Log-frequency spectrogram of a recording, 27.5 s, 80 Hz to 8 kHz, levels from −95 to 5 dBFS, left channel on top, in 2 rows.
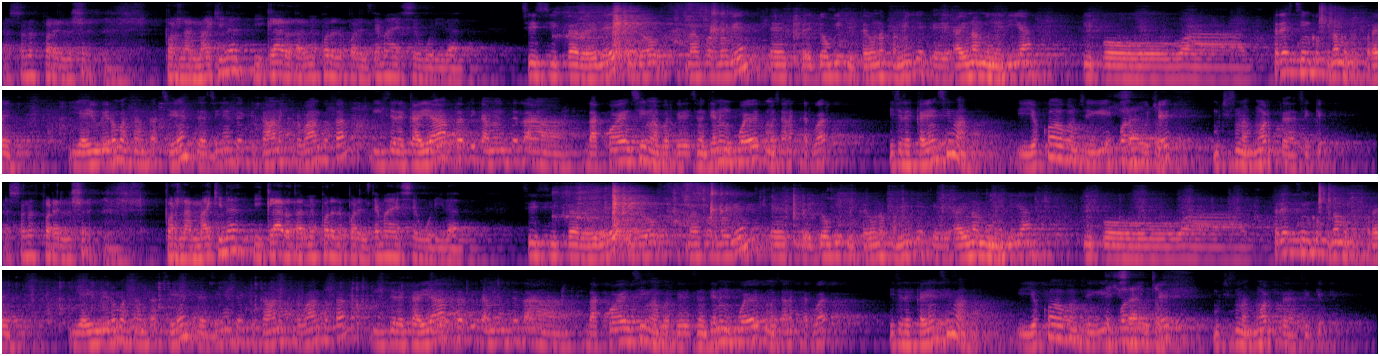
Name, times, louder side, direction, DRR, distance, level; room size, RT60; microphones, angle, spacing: voice 1, 0.0-4.6 24.8-25.4, right 1 dB, 50° right, 6 dB, 2.2 m, -35 dB
voice 2, 5.3-10.3 10.8-13.9 14.4-22.0 22.6-23.4 23.9-25.4 25.9-27.0, left 1 dB, 80° left, 2 dB, 3.1 m, -34 dB
Chewing mastication, 5.5-19.0 19.4-19.5 20.3-20.4, right 2 dB, 70° right, 7.6 m, -43 dB
30.0 x 26.5 x 5.1 m, 1.5 s
head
